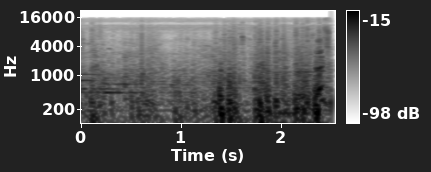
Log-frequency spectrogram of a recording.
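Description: Horse hooves clop rapidly in Red Dead Redemption, a quick irregular run of galloping footfalls, soft at first and growing heavier and closer toward the end.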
